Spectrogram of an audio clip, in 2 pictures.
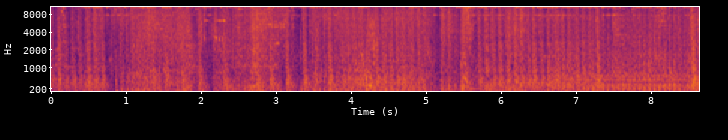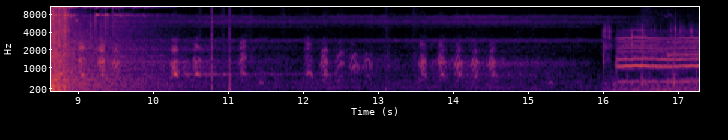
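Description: Sustained rapid gunfire, a dense loud rattle of shots, which dies away about nine seconds in. Then comes a quiet stretch with a few faint short pitched calls.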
